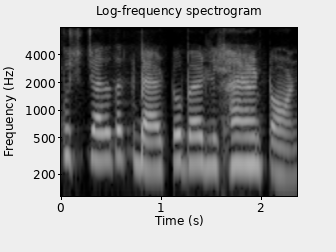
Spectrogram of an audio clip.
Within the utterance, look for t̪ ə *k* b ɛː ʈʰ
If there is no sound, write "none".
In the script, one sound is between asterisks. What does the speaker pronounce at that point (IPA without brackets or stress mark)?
k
